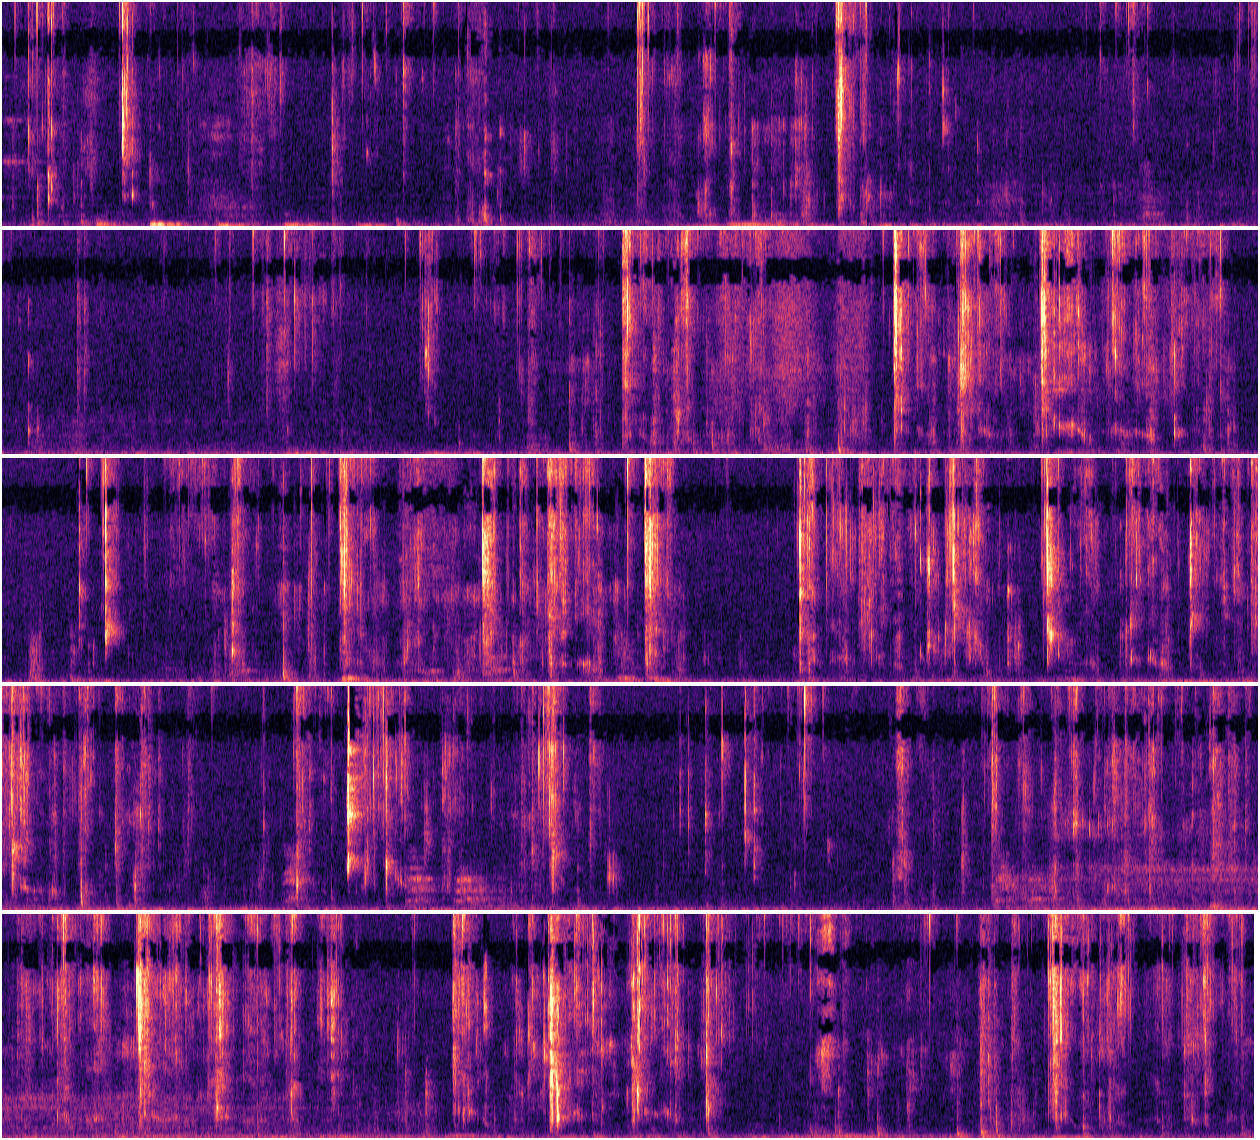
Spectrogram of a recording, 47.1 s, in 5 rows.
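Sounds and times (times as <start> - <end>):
wet chewing smacks: 24.8 - 47.0.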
